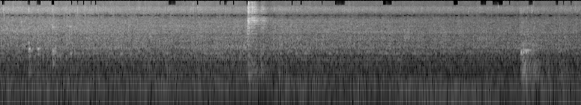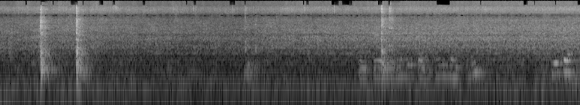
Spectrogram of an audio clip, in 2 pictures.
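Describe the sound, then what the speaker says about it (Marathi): Boiled roselle (ambadi) leaves sautéed in a pan, a steady soft sizzle with a few sharp clinks and scrapes from stirring scattered throughout. "आता शेवटी सगळ्यात आपण ही भाजी परतून घेणार आहोत"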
